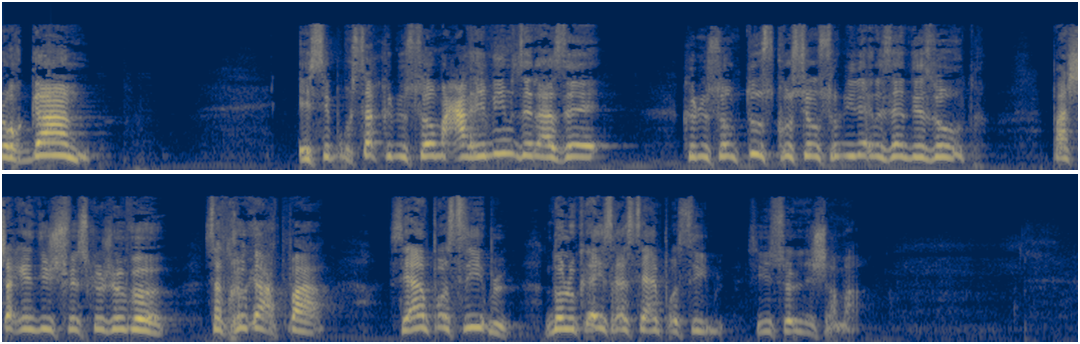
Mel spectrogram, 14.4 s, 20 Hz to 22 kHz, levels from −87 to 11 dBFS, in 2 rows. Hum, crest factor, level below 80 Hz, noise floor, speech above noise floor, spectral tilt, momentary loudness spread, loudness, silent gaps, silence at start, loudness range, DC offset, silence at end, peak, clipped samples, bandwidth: none; 22 dB; -62 dBFS; -64 dBFS; 43 dB; -3 dB/octave; 14 LU; -21 LUFS; none; 0 s; 4 LU; under 0.1%; 1.5 s; 0 dBFS; under 0.1%; 13.5 kHz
